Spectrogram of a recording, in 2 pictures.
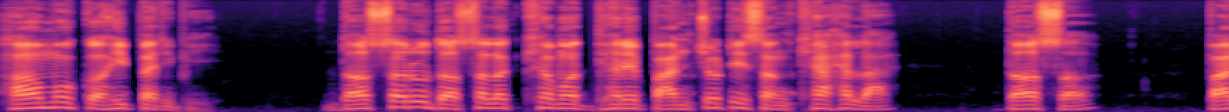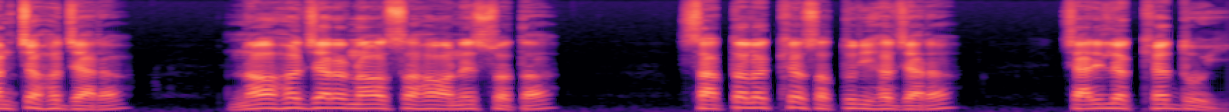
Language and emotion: Odia, neutral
